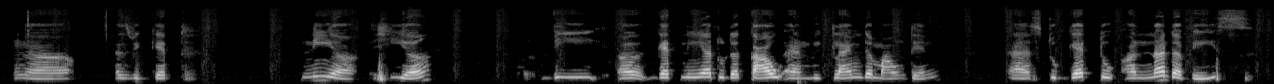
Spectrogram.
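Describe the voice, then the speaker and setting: The speech moves at a very slow pace with long, frequent pauses. Music plays in the background. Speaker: gaming youtuber. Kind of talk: game commentary. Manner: halting, many fillers.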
